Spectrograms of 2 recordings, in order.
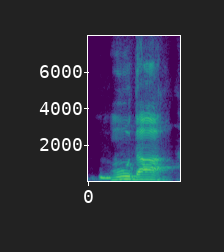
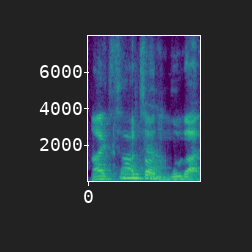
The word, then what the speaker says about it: mud: satisfaction okay okay M no no muda muda okay mud it's mud the right pronunciation is mud mud yes mud with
